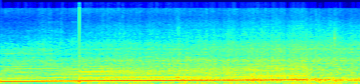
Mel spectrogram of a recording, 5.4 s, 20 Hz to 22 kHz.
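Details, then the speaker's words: 1989 Honda Prelude Si on faster road, previously cutting out near 4,000 rpm: engine pulls up smoothly with steady rising drone, no stumble or cut-out; healthy under acceleration. "yeah yeah it feels really good the focus of this project was to get the car running right and we did mission accomplished"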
